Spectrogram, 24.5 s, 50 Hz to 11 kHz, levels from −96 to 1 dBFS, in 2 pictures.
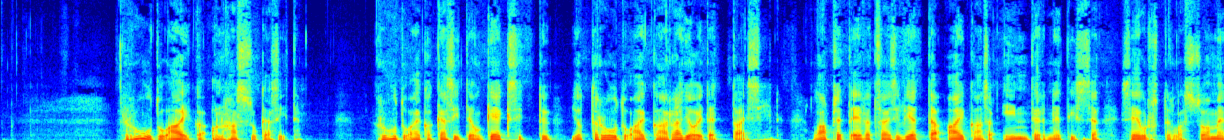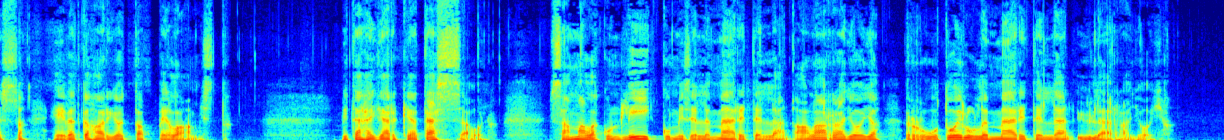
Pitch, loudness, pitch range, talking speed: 100 Hz, -19 LUFS, 85-115 Hz, 80 wpm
